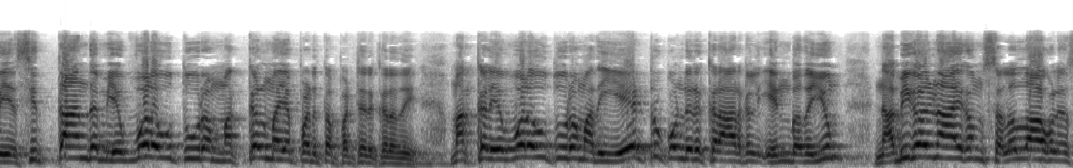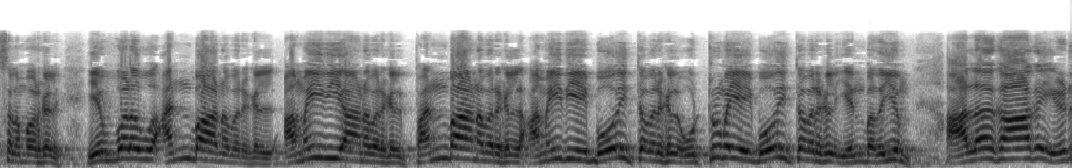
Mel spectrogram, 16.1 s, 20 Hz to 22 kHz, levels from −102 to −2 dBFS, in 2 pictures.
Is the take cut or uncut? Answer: uncut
